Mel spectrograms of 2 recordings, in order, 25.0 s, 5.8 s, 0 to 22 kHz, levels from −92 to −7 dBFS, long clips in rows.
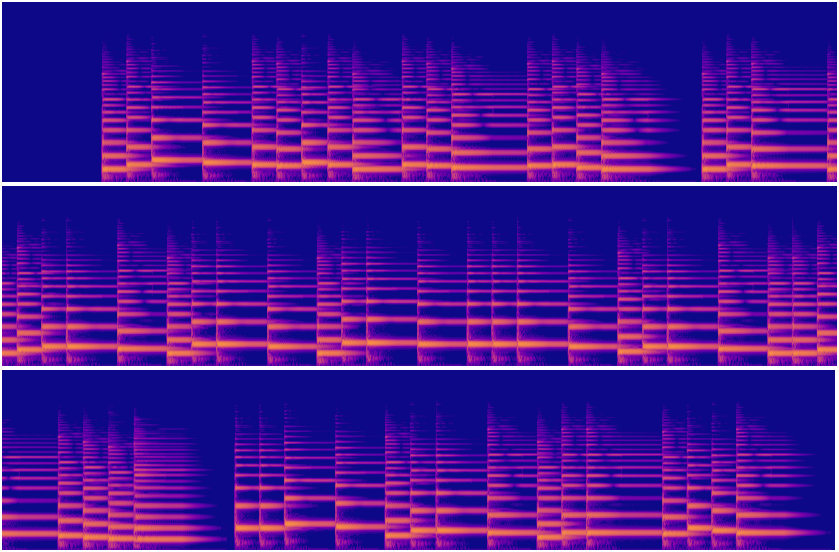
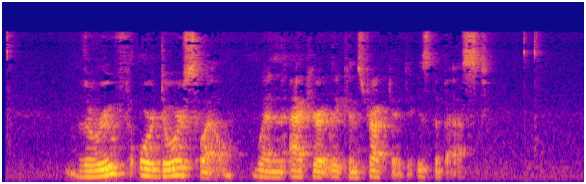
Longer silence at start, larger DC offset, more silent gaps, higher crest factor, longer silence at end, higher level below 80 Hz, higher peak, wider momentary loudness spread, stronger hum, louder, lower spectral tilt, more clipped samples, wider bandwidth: first, 1 s vs 0.65 s; neither; first, 6.95-7.01 s, 18.95-19.04 s vs none; about the same, 14 dB vs 18 dB; second, 0.3 s vs 0.45 s; second, -78 dBFS vs -58 dBFS; second, -22 dBFS vs -2 dBFS; second, 5 LU vs 23 LU; neither; second, -37 LUFS vs -19 LUFS; about the same, -5 dB/octave vs -5 dB/octave; neither; second, 9.8 kHz vs 11.5 kHz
